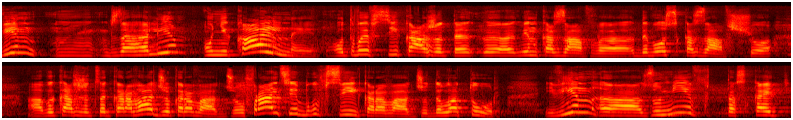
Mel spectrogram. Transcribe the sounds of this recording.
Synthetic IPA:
ʋʲin | ʋzɐɦɐlʲiʊnʲikɑlʲnɪjɔt̪ʋɪwsʲikɑʒet̪ɛʋʲinkɐzɑwd̪ɪʋɔskɐzɑwʃt͡ʃɔ | ʋɪkɑʒet̪ɛkɐɾɐʋɑd͡ʒʊkɐɾɐʋɑd͡ʒʊʊfɾɑnʲt͡sʲijibuwsʲʋʲijkɐɾɐʋɑd͡ʒʊd̪elˠɐt̪ur | iʋʲinzʊmʲift̪ɐskɑtʲ

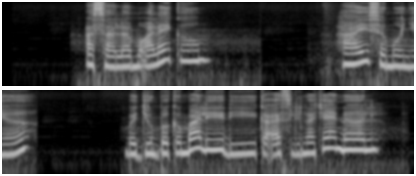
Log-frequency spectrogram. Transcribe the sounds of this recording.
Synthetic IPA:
ʔasalamuʔalajkum | hajsəmuaɲa | bəd͡ʒumpəkəmbalidikaʔaslinat͡ʃɛnəl

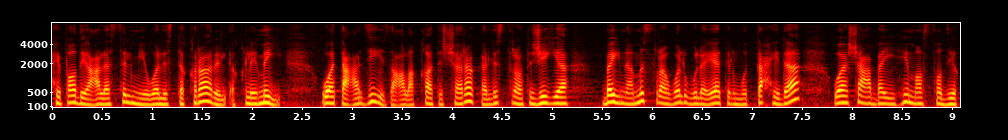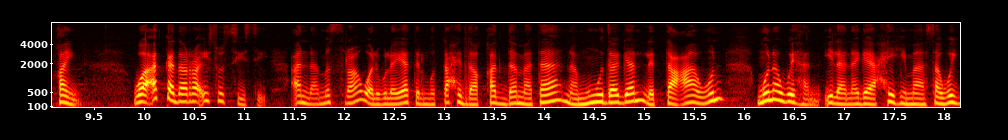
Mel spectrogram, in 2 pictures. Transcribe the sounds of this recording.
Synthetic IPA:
ħɪfɑːðˤiʕalasːɪlmwɪlɪst̪ɪqɾˤɑːɾˤɪlʔɪ̰qliːmɪjː | wɪt̪aʕziːzʕa̰la̰ːqɑːt̪aʃːɑɾˤɑːkalɪst̪ɾˤɑːt̪iːd͡ʒɪjːa | bajnamɨsˤɾˤɑwɪlwɪlaːjaːt̪almʊt̪ːaħɪd̪awaʃaʕbajɦɪmaʔsˤːɑd̪iːqɑjn | waʔakːad̪arˤːɑʔiːsʊsːiːsḭ | ʔa̰nːamɨsˤɾˤɑwɪlwɪlaːjaːt̪almʊt̪ːaħɪd̪aqɑd̪ːamat̪namuːðaɡanlɪt̪ːaʕaːwʊnmʊnawːɪɦanʔɪlaːnaɡaːħɪɦɪmasawɪjː

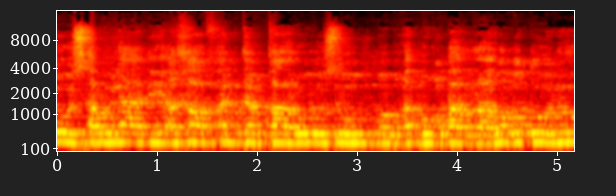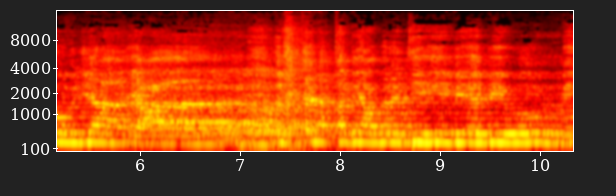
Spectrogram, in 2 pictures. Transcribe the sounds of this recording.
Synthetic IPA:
uːsʔawlaːd̪iʔaxaːfʔant̪ɪbqɑɾˤʊʔuːshʊmmʊɣb̪ɑrˤːɑwɪbʊt̪ˤuːnʊhʊmd͡ʒaːʔɪʕa | ʔɪxt̪alɑqbiʕamɾɑt̪ɪhibɪʔabiwʔʊmːi

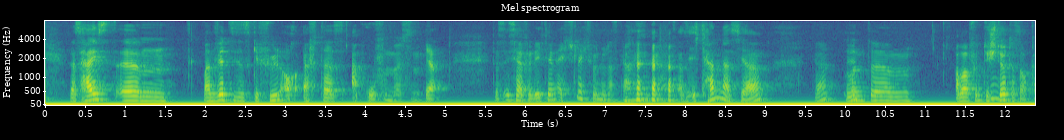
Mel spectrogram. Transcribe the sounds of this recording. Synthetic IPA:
d̥ashaɪstʔɛːm | manvɪɐt̚d̥iːzəsɡ̥əfyːla̰ʊxʔœftʰɐsʔapʁuːfn̩mʏ̰sn̩ja | d̥asɪstjaːfyːɐdɪçd̥ɛnʔɛçtʃlɛçtv̥ɛnduːdasɡ̥a̰ːɐnɪçtz̥oː | stʔalzoɪçkʰandasjaː | jaː | ʔʊntʔɛːm | ʔʔaːbɐfyd̥ɪçʃtøːɐt̚d̥asaʊxɡ̥a

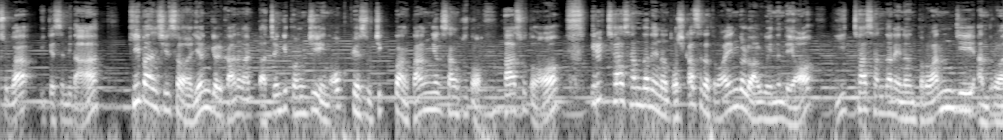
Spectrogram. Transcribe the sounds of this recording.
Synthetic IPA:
sʰuɡaik͈e̞s͈ɯmɲida̰ | kibanɕʰisʰʌɭjʌnɡjʌɭkanɯŋɦamɲidat͡ɕʌŋɡitoŋɕʰiːnok̚ʰpʰe̞sʰut͡ɕik̚k͈wankwaŋɲʌk̚s͈aŋsʰudo̰hasʰudoiɭt͡ɕʰasʰandane̞nɯntoɕʰi̥k͈asʰɯɾatoɾoainɡʌɭːoaɭɡoinːɯnde̞joit͡ɕʰasʰandane̞nɯntʌɾoanɯnd͡ʑiandɯɾoa

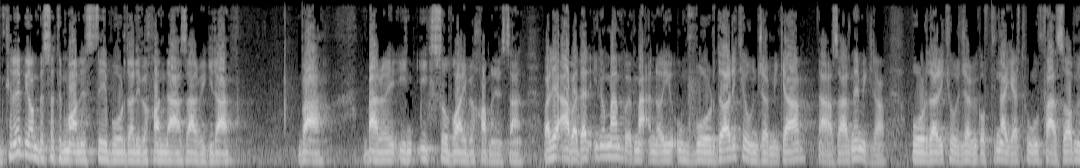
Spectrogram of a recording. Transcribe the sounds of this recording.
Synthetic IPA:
omkʰe̞nebijɒːmbesuɾæt̪ʰemɒːne̞st̪ejeboɾd̪ɒːɾiːbe̞xɒnːnæzæɾbe̞ɟiːɾæn | væ | bæɾɒːjeʔiːniksovɒːjbe̞xɒnbeneisæ̰n | væ̰liʔæbæd̪ænʔiːnomænbemæ̰ʔnɒːjeʔunboɾd̪ɒːɾiːcʰe̞und͡ʒɒːmiːɟæmnæ̰zæɾne̞miɟiːɾæ̰m | b̥oɾd̪ɒːɾiːcʰe̞und͡ʒɒːmiɡo̞ft̪iːnæɟæɾt̪ʰuunfæzɒːm

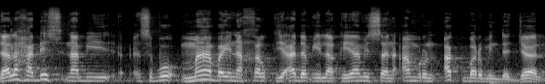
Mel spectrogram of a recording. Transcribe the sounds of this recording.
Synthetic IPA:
dalamɦadɪsnabisəbʊʔmabajnaxalqjaʔadamʔilaqijamɪsanʔa̰mɾʊnʔak̚barmɪndad͡ʒːal

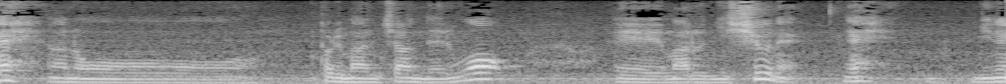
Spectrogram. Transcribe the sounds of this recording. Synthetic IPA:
eano̞ | t̪o̞ɾʲimãɲt͡ɕãnːe̞ɾɯ̟mo | eːmaɾɯ̟ɲ̟iɕɨːnẽ̞ŋne | ɲine

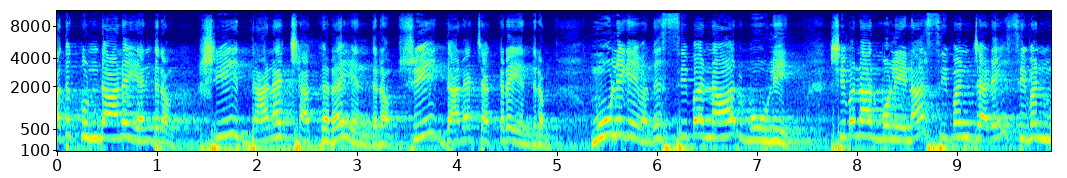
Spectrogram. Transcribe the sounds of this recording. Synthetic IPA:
ɐðɯkːʊɳɖaːnɐɛnd̪ɪɾɐm | ʂɾiːd̪ɐnɐt͡ʃɐkːɾɐɛnd̪ɪɾɐmʂɾiːd̪ɐnɐt͡ʃːɐkːɐɾɐɛnd̪ɪɾɐm | muːlɪɣɐɪʋɐnd̪ɯsɪʋɐnaːɾmuːɭi | sɪʋɐnaːɾmuːlinaːsɪʋɐnd͡ʒɐɽɐɪsɪʋɐn

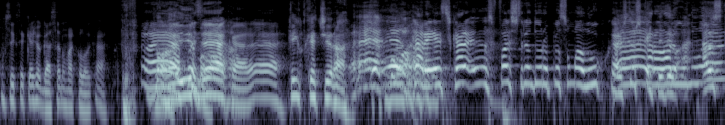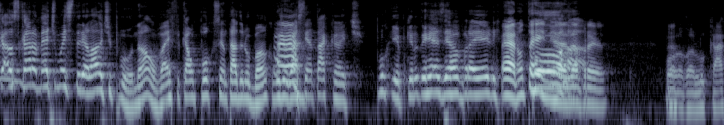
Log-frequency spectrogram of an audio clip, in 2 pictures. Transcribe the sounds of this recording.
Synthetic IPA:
kõsiɡksekɛʒoɡaɾsenɐ̃w̃vajko̰lo̰ka̰pɐ̃iojzɛaɾɐɛkẽj̃t̪u̥kɛt͡ʃiɾaɛɛfɔkkaɾɐesɪ̥ʃkaɾɐsfazɪʃt̪ɾẽj̃d̪ʊewɾopewsɐ̃w̃malukʊ̥kaɾʃd̪oskɾɐlãñajʊskaɾʊskaɾɐmɛt͡ʃɪũmɐɪst̪ɾelad̪ɐt͡ʃipʊnɐ̃w̃vajfikaũpowkʊ̥sẽnt̪ad̪ʊnʊbɐ̃kʊɪvowʒoɡaɾsẽj̃at̪akɐ̃t͡ʃɪ̥poɾkepoɾkenɐ̃w̃t̪ẽhezɛɾvɐpɾɐelɪɛnɐ̃w̃t̪ẽj̃ezzɛɾvɐpɾɐelɪ | poluka̰

